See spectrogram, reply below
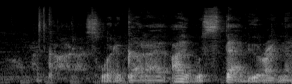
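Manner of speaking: very quiet mutter under the breath. Helping someone spell a word, muttering a threat under the breath. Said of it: "threatening him under his breath".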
